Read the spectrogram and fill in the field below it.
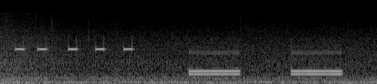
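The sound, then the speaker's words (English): Mobile phone call beeps as someone tries to call from an unsheltered balcony in heavy rain: five quick, evenly spaced high bleeps, then two longer, lower double-toned beeps signalling a failed call with no signal, all over a steady hiss of rain. “Now the phones are down. I've no signal.”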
